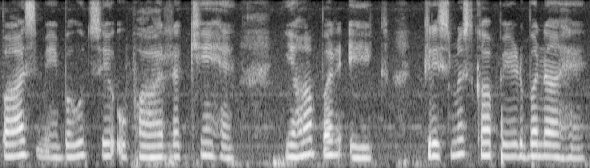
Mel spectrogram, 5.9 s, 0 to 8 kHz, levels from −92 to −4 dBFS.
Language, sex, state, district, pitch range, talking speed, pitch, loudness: Hindi, female, Uttar Pradesh, Shamli, 200-230 Hz, 150 wpm, 215 Hz, -15 LUFS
